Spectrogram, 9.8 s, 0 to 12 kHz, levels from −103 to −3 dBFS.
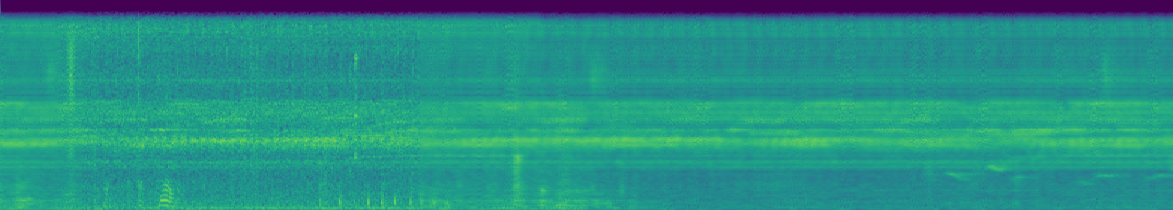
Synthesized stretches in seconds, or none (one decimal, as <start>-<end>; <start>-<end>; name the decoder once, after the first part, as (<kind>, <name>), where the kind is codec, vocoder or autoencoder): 0.0-0.7 (vocoder, Vocos); 3.5-9.8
